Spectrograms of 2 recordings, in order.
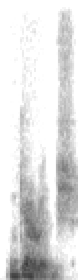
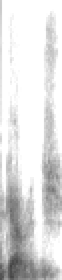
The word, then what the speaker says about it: garage: Anyway, in Britain, they tend to call them garage. It's a garage.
